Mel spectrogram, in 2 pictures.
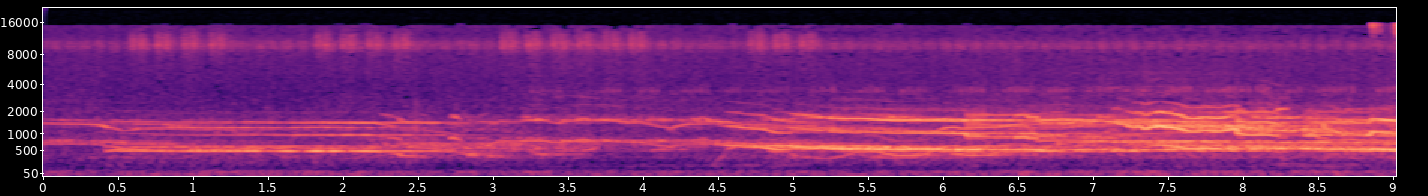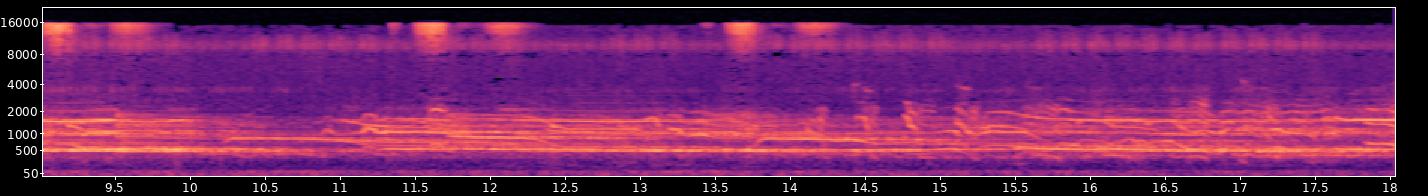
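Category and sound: animal, wolves howling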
